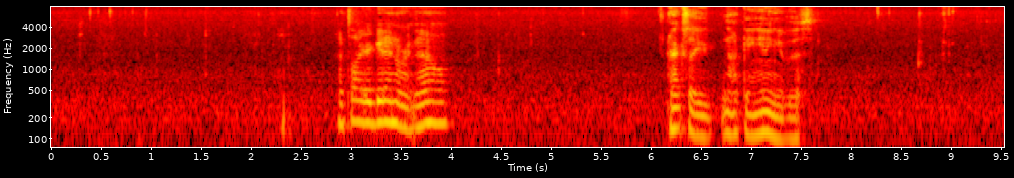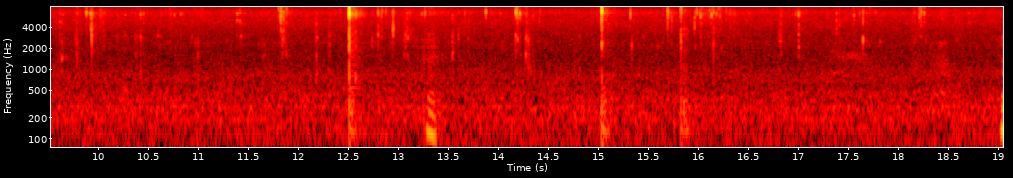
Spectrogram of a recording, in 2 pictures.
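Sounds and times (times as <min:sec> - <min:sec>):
person chewing pasta: 0:00.1 - 0:02.5, 0:08.2 - 0:18.7
small mouth clicks: 0:15.0 - 0:18.4.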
